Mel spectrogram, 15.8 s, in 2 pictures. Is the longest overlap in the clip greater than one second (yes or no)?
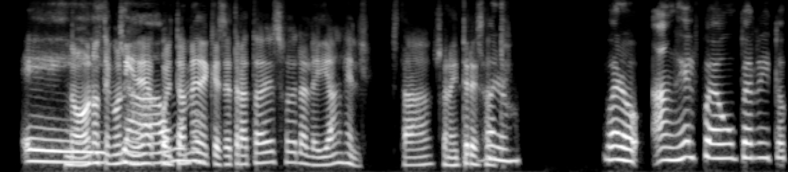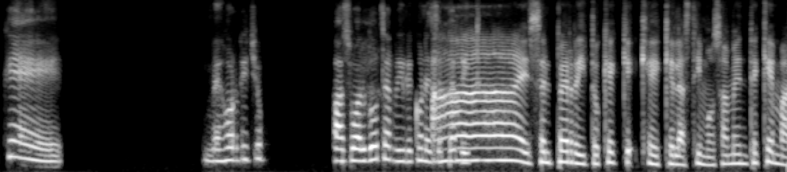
yes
